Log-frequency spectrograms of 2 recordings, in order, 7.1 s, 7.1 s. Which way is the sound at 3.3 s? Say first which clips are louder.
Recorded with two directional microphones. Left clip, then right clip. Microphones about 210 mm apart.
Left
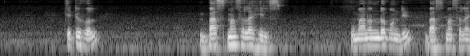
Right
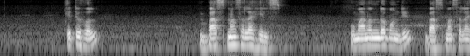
Right 3 dB; 10° right (ahead or behind).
